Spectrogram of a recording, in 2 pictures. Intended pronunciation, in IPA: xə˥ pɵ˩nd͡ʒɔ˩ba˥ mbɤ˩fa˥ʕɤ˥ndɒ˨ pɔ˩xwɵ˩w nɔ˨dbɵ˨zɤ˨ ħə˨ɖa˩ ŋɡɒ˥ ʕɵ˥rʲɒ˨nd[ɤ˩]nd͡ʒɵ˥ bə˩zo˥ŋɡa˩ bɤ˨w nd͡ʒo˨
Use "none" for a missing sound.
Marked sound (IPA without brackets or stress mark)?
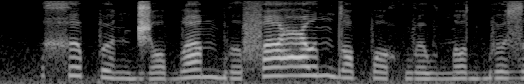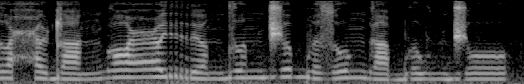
ɤ˦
